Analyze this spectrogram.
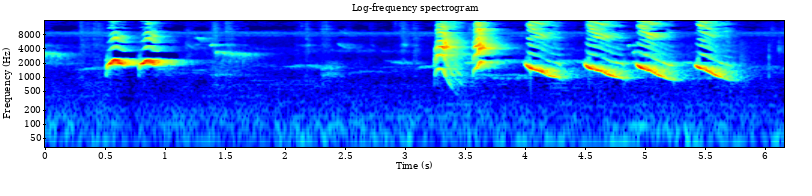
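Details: Laughingthrush song opens with two bright, buzzy rising notes, then after a pause a series of six loud, downward-sweeping whistled notes spaced about half a second apart.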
